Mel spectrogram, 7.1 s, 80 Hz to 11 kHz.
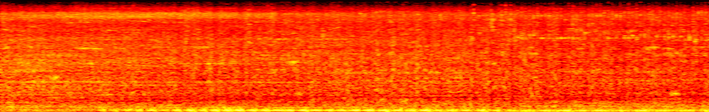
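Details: Craftsman 826 track drive snowblower after auger belt replacement (31-inch belt), refuelled, throwing snow; small engine holds steady throb with slight pulsing as the auger bites; runs evenly under load; normal running under load.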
